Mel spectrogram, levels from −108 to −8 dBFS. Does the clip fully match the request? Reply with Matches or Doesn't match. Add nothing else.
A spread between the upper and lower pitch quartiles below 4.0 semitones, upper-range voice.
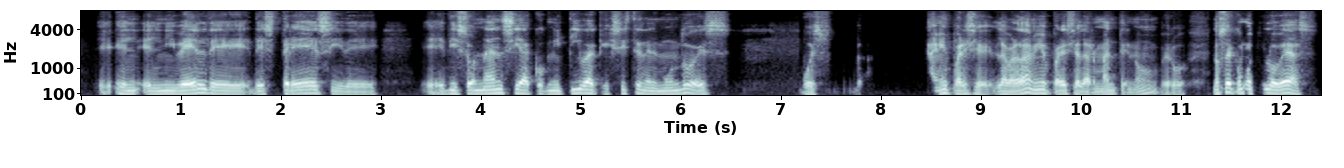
Doesn't match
